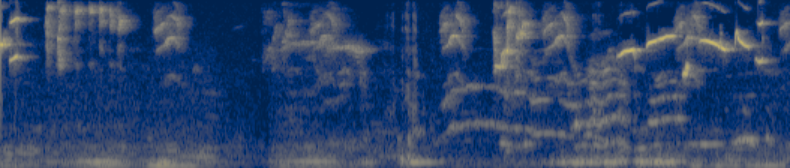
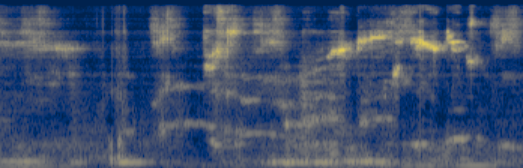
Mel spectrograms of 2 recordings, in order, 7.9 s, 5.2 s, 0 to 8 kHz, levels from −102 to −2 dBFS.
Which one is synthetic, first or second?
second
